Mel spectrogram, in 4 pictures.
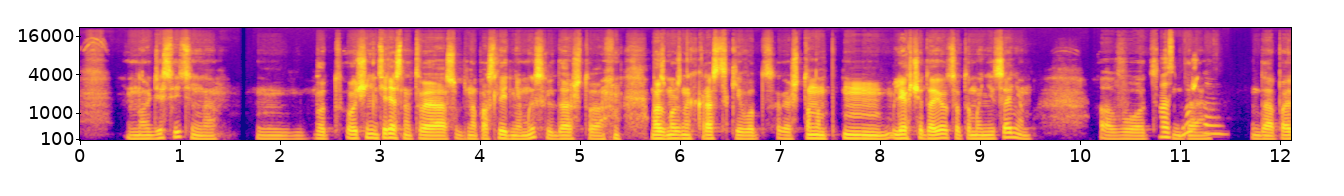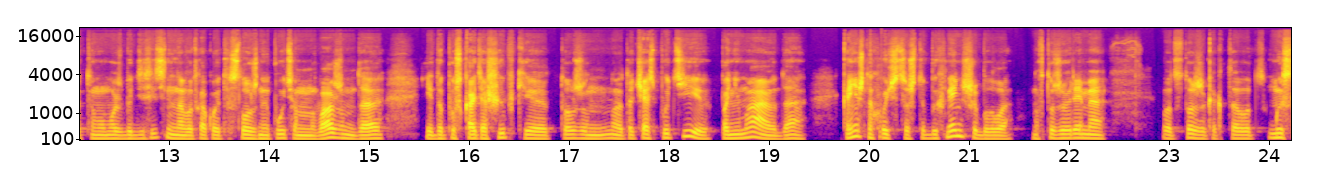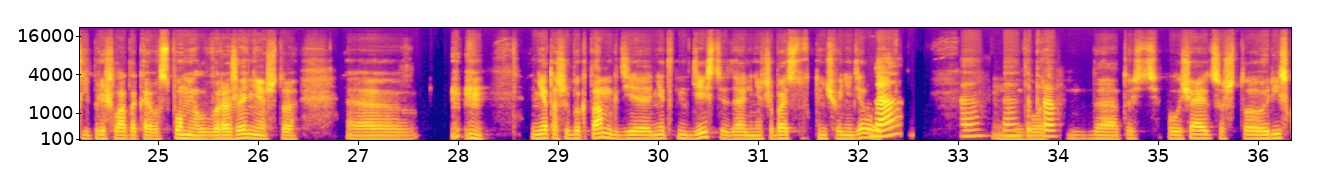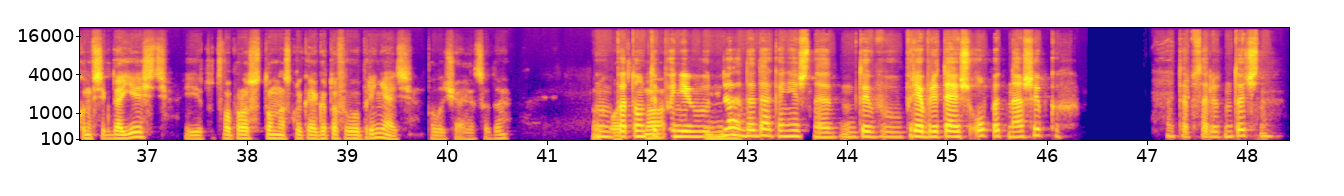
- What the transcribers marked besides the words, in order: tapping; chuckle; other background noise; throat clearing
- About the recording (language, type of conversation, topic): Russian, advice, Как перестать постоянно тревожиться о будущем и испытывать тревогу при принятии решений?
